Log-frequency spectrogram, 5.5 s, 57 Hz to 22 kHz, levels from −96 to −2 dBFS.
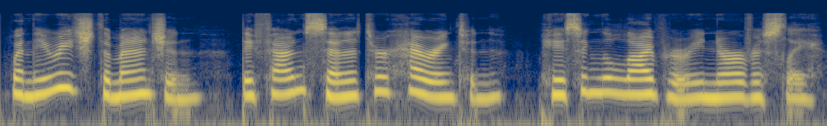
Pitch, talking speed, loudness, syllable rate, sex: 245 Hz, 140 wpm, -16 LUFS, 4.9 syllables/s, female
